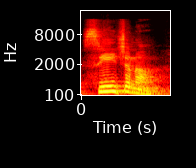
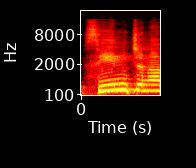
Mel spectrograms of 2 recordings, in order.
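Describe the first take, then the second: First: The vowel is nasalized with no n sound. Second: A full n sound follows the vowel. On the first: The speaker calls it right. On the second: The speaker calls it wrong.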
